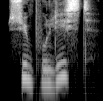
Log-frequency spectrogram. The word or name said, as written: symbolist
